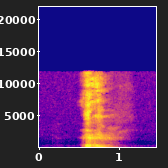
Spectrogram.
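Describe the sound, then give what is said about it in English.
A single rough throat-clearing sound from a person with a bad throat, fairly loud, lasting about half a second and trailing off, with quiet background before and after and no talking. “Everybody's had a bad day up here with their throats. So I'm going to try and get through this, but pardon my hacking away.”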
